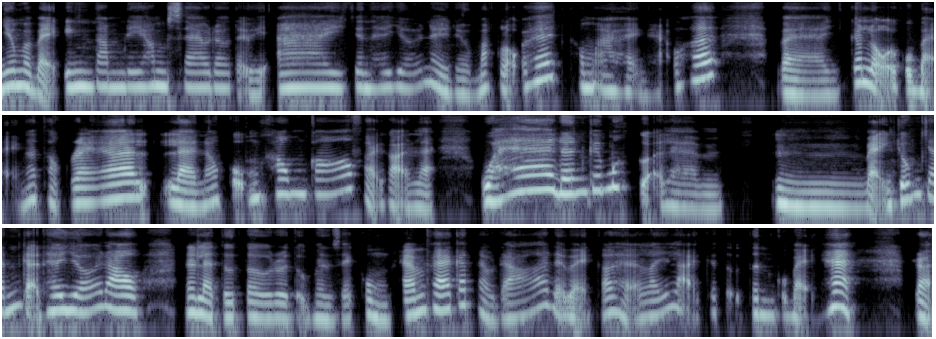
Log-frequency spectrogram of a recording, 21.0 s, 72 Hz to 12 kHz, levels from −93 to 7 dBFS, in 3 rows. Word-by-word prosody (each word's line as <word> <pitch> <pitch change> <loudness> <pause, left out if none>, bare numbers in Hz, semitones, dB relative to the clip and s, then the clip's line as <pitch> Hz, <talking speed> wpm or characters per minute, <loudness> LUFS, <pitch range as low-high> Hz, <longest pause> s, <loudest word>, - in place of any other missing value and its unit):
nhưng 240 +3 +4
mà 230 - +4
bạn 195 - 0
yên 225 +1 +3
tâm 225 -1 -2
đi 225 0 -2
hông 230 0 +1
sao 225 -1 -4
đâu, 215 -1 -6
tại - - -10
vì 155 0 -7
ai 220 0 0
trên 220 -2 -2
thế 220 - -6
giới 225 -2 -6
cái 230 - -14
này 240 -9 -2
đều 165 -2 -8
mắc 210 +8 -7
lỗi - - -3
hết, 330 +5 +3
không 220 -2 0
ai 195 -4 -4
hoàn 175 -4 -10
hảo 160 +10 -13
hết, 340 +5 +6 0.5
và 155 -3 -2 0.2
cái 275 - +2
lỗi 250 -5 +3
của 100 - +1
bạn - - -3
á 225 - -2
thật 195 - -9
ra 200 +1 +1
á 240 +4 +7 0.2
là 180 -4 +3
nó 185 +6 -4
cũng 245 +2 -2
không 295 +2 0
có 300 +6 -2
phải, - - -5
gọi 155 - -1
là, 155 -2 -4 0.4
quá 220 +2 +5 0.4
đến 300 +2 +5
cái 355 0 -1
mức, 405 +2 0
gọi - - -3
là, 160 -3 -7 0.6
ừm, 165 -4 +1
bạn 175 +3 +2
trốn 235 +9 +1
tránh 270 +2 -2
cả - - +2
thế 250 +1 +3
giới 255 +1 +1
đâu. 255 -3 +7 0.4
Nên 235 0 +3
là 205 -3 +4
từ 180 0 -3
từ 185 -2 -4
rồi 175 -1 -2
tụi - - -13
mình 170 -2 -4
sẽ 165 +1 -10
cùng 185 -6 -3
khám 215 +5 +3
phá 260 -1 +6
cách 330 0 -4
nào 200 -7 -6
đó 190 - -6
để - - -3
bạn - - -3
có 225 - -2
thể 215 -7 -5
lấy 200 +7 -6
lại 285 -2 -5
cái 230 - -16
tự - - -18
tin 210 -2 -4
của - - -14
bạn - - -4
ha! 290 +2 +7 0.5
Rồi, - - +3
220 Hz, 240 wpm, -23 LUFS, 180-255 Hz, 0.6 s, á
